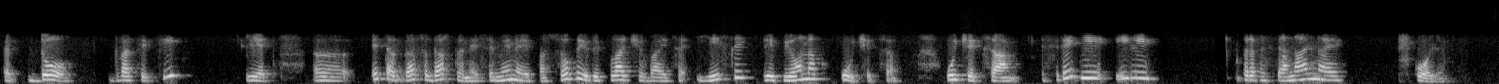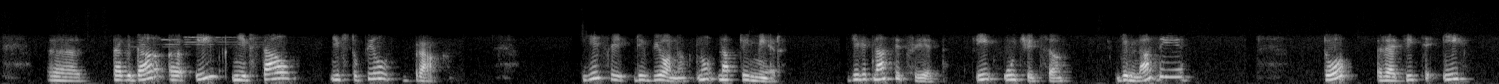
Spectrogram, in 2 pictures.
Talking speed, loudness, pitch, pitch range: 75 wpm, -18 LUFS, 210 Hz, 180-245 Hz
